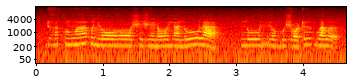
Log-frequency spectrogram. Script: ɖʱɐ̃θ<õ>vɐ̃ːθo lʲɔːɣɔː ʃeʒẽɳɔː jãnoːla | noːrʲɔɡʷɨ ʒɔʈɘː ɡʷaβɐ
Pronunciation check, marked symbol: correct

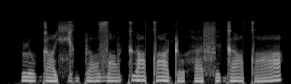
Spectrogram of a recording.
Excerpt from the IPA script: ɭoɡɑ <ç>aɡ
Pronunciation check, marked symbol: correct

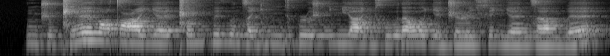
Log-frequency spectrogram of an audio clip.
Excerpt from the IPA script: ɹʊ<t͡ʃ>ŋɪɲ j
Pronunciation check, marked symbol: incorrect: ʒ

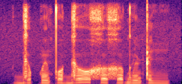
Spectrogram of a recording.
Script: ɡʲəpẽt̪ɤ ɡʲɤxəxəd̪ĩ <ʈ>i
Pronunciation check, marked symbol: correct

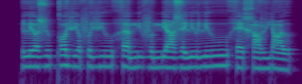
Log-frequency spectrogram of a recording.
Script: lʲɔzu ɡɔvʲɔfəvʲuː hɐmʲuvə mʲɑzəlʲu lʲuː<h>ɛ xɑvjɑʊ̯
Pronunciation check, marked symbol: correct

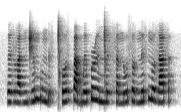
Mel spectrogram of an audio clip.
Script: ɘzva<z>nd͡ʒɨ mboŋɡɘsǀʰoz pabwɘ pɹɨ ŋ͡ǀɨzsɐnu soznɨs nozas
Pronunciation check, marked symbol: correct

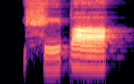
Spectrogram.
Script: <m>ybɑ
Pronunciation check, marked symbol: incorrect: f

